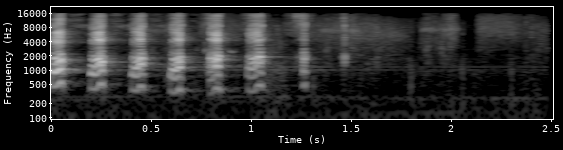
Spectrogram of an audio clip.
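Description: A young woman laughs loudly in rapid bursts close to a microphone.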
